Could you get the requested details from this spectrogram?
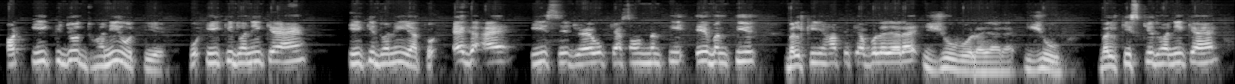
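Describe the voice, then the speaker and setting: A husky, breathy teacher walks through a grammar lesson, posing a question and then answering it, and sometimes dropping in short English phrases. The voice is close and dry, with a slightly dull, lo-fi sound. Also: medium pitch, darkish tone, no room sound. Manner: repeats key phrases slowly.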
